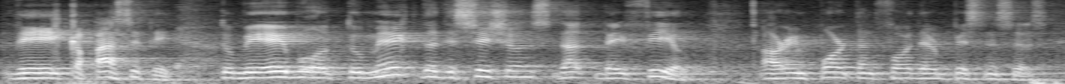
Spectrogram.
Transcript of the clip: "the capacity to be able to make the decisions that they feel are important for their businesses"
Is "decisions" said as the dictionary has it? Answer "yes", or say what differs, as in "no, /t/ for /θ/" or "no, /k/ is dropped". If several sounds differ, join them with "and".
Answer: no, /ʃ/ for /ʒ/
